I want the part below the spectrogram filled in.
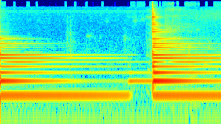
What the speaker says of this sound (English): Fret your freshly tuned bass string, the one we just tuned, that now sounds like this,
